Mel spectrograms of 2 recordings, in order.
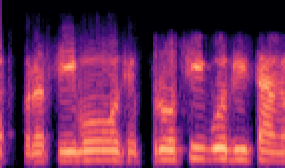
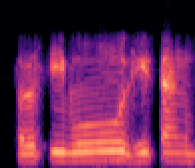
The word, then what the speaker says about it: প্রতিবোধিতাং: পার্থায় প্রতিবোধিতাং নয়, প্রতিবোধিতাং, বোটা দীর্ঘ আবার তাংটা দীর্ঘ।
